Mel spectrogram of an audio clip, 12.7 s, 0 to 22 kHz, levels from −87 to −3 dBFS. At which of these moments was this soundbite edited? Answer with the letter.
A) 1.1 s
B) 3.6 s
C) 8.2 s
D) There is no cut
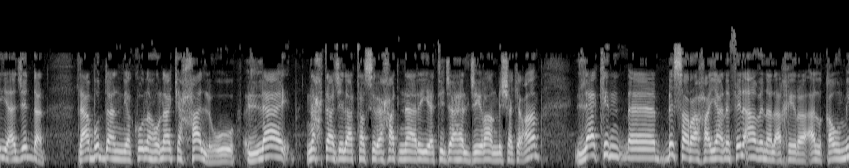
B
